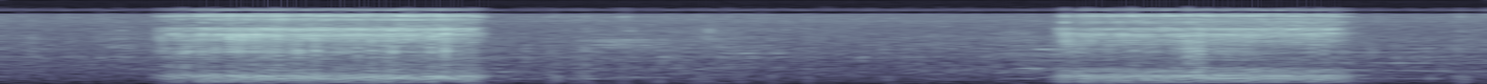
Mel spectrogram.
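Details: French Bulldog. Loud, rattling snores from a French Bulldog, each a harsh, buzzy breath lasting about a second. A quiet pause separates the two snores, with only faint room hush in between.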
